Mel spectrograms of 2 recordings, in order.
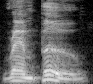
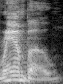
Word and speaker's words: Rambeau: line um, that Monica Rambeau, which I'm surprised they didn't pronounce her name in the Cajun French style, as in Rambeau, like a loved one, a beau, Beau, rather than Rambo, which is Rambo, like like it that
